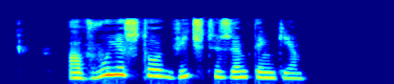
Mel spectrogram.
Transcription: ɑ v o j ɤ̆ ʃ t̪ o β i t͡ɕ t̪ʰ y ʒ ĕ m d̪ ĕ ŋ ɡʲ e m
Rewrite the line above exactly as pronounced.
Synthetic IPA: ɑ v u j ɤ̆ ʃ t̪ o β i t͡ɕ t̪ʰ y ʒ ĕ m t̪ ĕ ŋ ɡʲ e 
